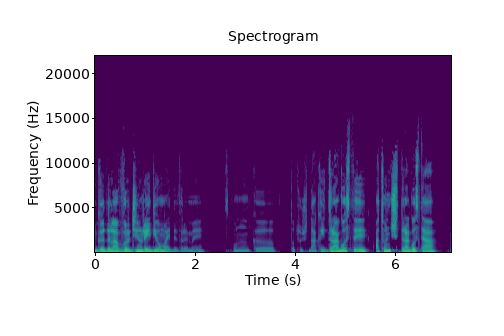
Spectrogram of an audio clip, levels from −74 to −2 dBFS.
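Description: No technical faults are audible.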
